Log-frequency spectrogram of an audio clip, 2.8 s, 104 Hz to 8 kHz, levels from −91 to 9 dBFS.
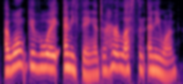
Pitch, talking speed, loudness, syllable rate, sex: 220 Hz, 260 wpm, -18 LUFS, 6.8 syllables/s, female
